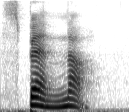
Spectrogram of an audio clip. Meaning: 1. to tighten, to tense (make tense or taut, of muscles, a rope, a spring, or the like) 2. to pull (the string of) a bow or crossbow
- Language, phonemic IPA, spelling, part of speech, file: Swedish, /spɛnːa/, spänna, verb, Sv-spänna.ogg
